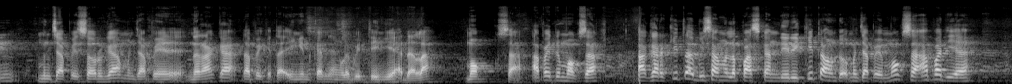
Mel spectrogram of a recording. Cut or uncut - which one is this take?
cut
